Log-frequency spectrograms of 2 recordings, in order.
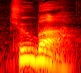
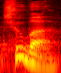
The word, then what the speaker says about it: Chuba: Chuba. That's how you say it. Chuba.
